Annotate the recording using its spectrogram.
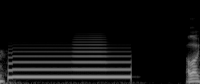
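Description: Sylenth1 software synthesizer playing a single held sawtooth note through a lowpass filter, steady in pitch for about a second and a quarter, then cutting off.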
